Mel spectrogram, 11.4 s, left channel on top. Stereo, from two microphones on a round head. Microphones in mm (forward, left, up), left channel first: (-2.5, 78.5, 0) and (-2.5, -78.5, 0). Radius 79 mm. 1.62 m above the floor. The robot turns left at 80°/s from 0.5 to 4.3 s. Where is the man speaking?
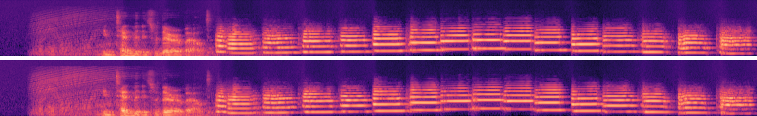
125° right, 1.2 m; by 3.1 s 110° left, 1.2 m.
